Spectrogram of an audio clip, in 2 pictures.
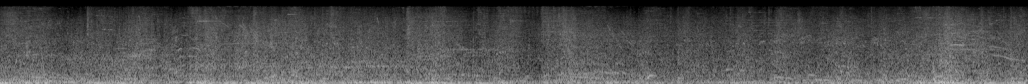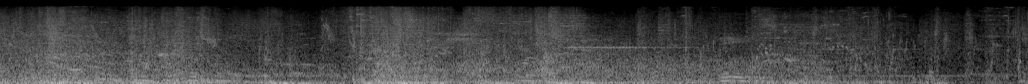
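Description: Game spell blasts and impacts crackle and boom in a fast battle.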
